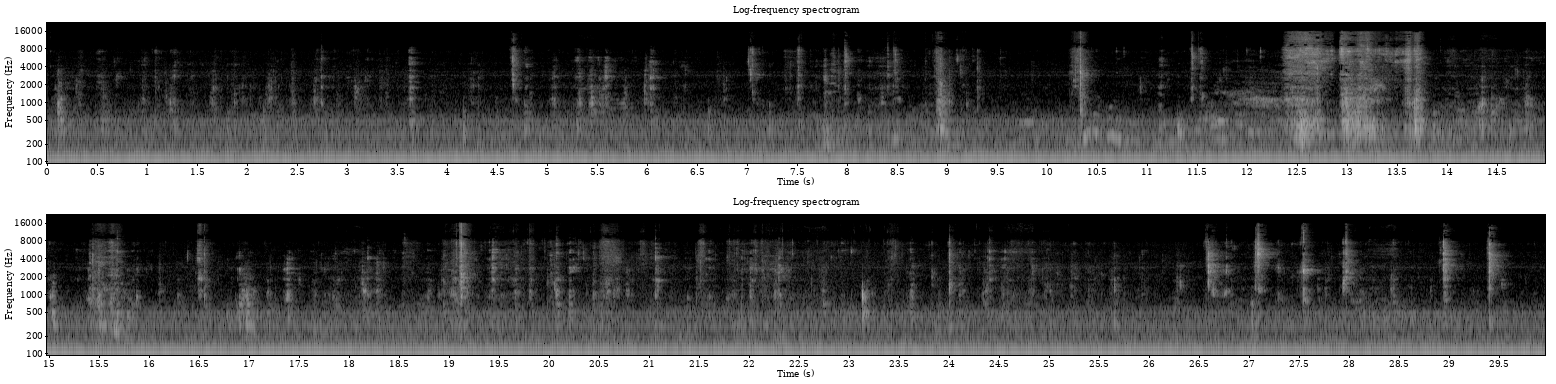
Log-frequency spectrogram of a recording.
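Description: A person chewing and eating chewy spicy noodles (jjolmyeon) and rice cakes (tteokbokki), with many small wet mouth clicks. A louder, denser stretch of eating noise comes about twelve to thirteen seconds in, all over a steady low hum.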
